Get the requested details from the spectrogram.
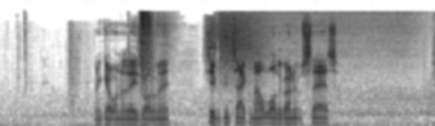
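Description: Metal clanks as a lever in a machine panel is pulled.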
